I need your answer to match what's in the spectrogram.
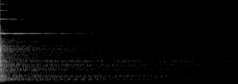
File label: Thumb Tack Piano ff +ped, C6; Best Service ProSamples vol.53 - Classical Prepared Pianos; Total Piano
